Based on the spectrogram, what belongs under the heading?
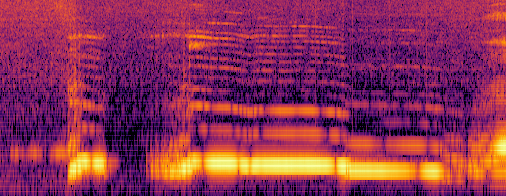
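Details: Puter pelung dove kept as a pet in Indonesia. A short rough opening note is followed by one long sustained tonal coo of about two seconds that drops slightly in pitch, then a brief throaty ending.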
